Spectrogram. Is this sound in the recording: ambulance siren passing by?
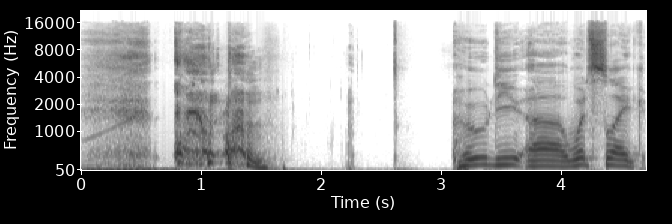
no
